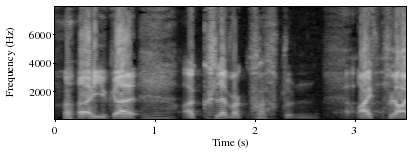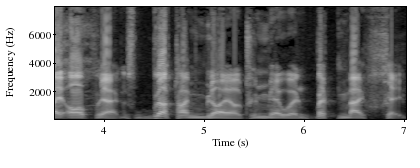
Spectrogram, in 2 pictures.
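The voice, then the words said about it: Villain character voice. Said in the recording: “That's a good villain voice.”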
